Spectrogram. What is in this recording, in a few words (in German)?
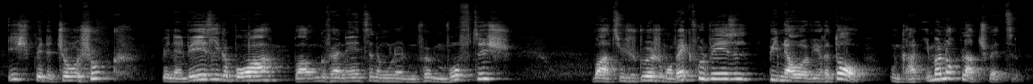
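vorstellung, Hunsrück; Oberwesel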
